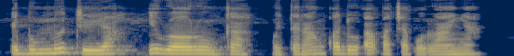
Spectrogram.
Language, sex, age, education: Igbo, female, 15-29, tertiary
